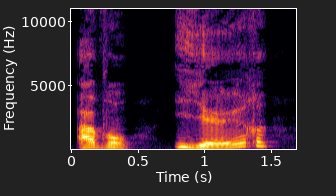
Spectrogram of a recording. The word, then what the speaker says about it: avant-hier: Et j'appelle avant hier, que je prononce avant-hier, le jour qui a précédé hier.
